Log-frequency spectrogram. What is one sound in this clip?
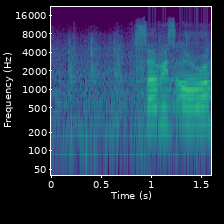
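Shoes squeak on a court mat.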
